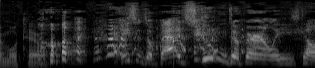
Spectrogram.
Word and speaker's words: 못해요: Now, notice that pronunciation may sound a little strange. You've got 못, which has an S at the bottom, followed by the H, 하다. Why does it come out te?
